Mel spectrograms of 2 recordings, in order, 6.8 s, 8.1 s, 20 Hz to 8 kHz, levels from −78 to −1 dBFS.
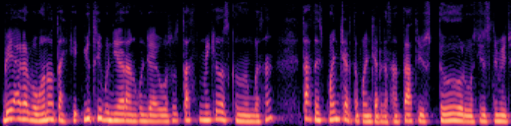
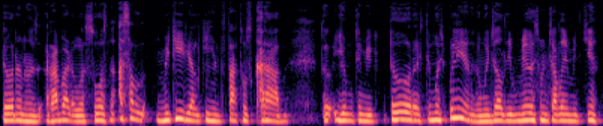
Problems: none marked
